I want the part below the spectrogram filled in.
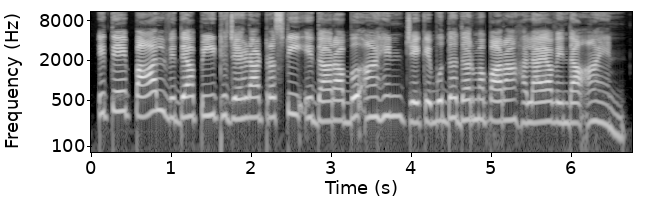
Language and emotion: Sindhi, neutral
